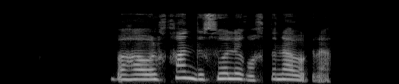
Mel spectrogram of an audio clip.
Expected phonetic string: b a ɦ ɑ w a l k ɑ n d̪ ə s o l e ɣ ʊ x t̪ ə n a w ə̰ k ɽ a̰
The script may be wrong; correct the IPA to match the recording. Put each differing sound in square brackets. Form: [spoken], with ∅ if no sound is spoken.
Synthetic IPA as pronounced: b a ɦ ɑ w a l [x] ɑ n d̪ ə s o l e ɣ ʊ x t̪ ə n a w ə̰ k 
